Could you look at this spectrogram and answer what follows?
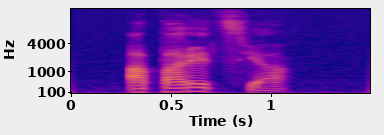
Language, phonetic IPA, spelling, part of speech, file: Polish, [ˌapaˈrɨt͡sʲja], aparycja, noun, Pl-aparycja.ogg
